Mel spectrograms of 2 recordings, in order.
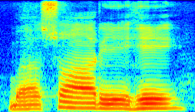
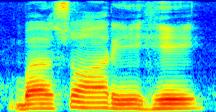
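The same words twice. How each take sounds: No difference in how they are said.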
